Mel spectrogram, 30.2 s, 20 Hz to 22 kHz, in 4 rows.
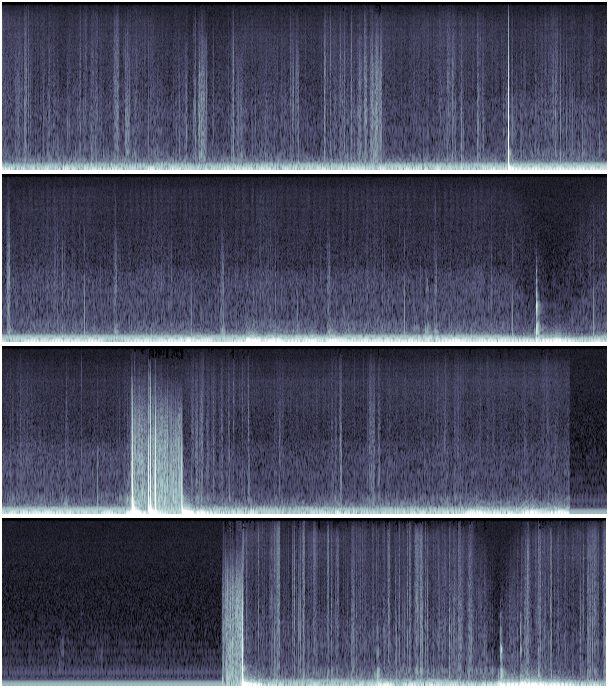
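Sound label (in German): schallplattengeraeusche, record noise; wendelrekords 1.1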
